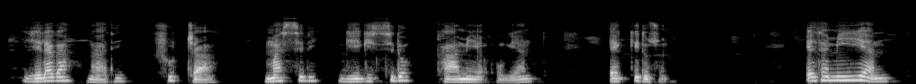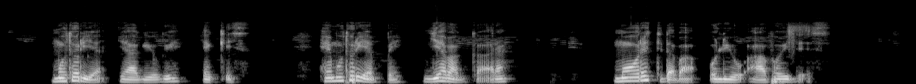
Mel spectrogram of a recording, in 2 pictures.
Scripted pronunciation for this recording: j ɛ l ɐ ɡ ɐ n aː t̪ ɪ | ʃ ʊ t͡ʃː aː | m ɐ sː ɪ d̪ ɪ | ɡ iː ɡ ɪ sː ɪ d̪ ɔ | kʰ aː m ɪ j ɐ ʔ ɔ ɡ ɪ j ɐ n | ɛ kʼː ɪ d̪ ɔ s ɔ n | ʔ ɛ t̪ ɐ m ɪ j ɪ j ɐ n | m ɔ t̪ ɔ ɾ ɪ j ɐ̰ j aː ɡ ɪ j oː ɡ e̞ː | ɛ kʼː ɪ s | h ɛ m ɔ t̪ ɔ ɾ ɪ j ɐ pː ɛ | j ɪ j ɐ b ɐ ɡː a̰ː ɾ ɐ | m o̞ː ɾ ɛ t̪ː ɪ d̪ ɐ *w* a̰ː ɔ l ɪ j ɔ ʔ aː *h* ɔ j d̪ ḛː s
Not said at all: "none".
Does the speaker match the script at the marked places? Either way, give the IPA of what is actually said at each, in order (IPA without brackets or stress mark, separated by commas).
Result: b, f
